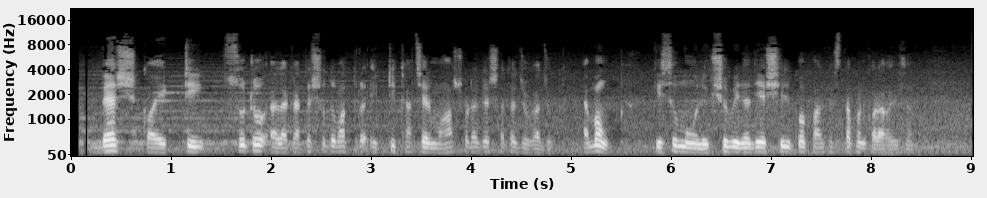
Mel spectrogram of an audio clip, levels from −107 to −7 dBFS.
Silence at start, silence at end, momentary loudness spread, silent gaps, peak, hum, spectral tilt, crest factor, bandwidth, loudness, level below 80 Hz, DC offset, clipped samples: 0.1 s; 0.05 s; 14 LU; none; -2 dBFS; none; -5.5 dB/octave; 24 dB; 8.2 kHz; -25 LUFS; -68 dBFS; under 0.1%; under 0.1%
